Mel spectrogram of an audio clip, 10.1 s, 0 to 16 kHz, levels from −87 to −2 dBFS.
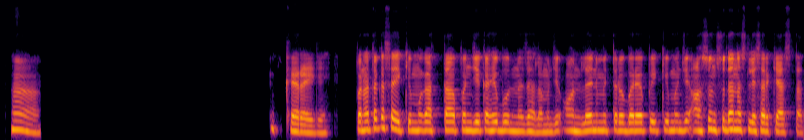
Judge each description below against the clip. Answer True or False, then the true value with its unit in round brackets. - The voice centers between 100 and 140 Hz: False (180 Hz)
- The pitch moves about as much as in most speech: False (2.1 semitones)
